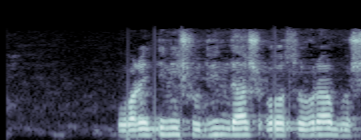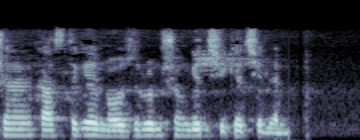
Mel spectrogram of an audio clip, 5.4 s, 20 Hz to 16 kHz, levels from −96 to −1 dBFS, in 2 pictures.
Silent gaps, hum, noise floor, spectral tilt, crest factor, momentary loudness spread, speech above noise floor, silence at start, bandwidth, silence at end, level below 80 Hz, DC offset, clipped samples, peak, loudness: none; none; -58 dBFS; -4.5 dB/octave; 16 dB; 5 LU; 40 dB; 0.9 s; 7.6 kHz; 0.55 s; -58 dBFS; under 0.1%; under 0.1%; -2 dBFS; -18 LUFS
